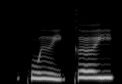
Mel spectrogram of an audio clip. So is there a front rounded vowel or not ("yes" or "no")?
no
